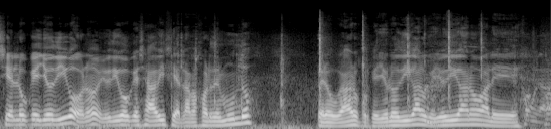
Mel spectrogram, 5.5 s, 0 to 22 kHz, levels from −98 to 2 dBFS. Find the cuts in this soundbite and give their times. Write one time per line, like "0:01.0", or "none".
none

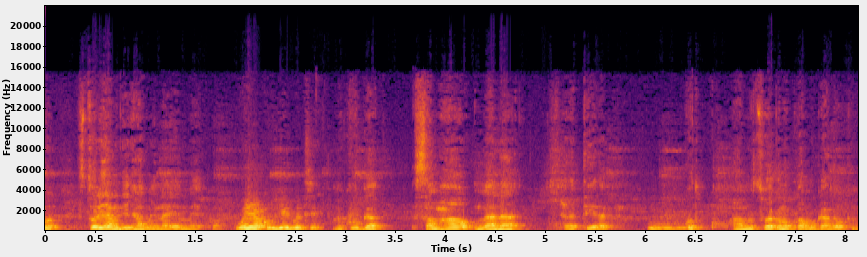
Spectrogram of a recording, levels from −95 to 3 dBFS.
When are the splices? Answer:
0:02.7

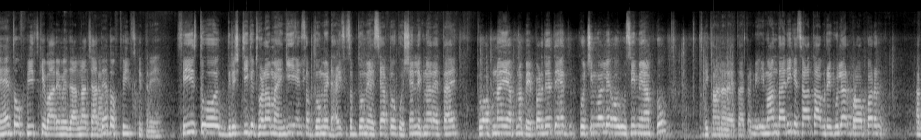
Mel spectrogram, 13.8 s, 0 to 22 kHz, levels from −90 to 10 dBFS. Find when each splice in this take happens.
0:04.5
0:11.2

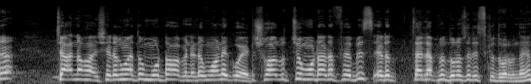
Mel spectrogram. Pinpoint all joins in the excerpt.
0:02.6

